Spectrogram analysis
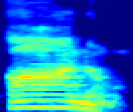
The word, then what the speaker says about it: ano: A, for example, is always pronounced like the A in croissant. Ah. Always pronounced ah. So the Tagalog word on the far side, how would that be pronounced? That would be pronounced ano.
